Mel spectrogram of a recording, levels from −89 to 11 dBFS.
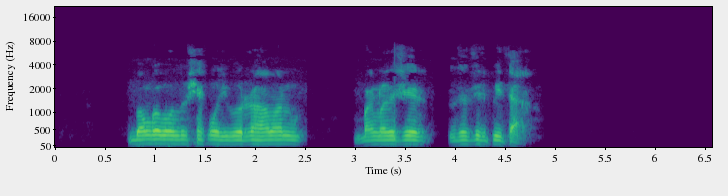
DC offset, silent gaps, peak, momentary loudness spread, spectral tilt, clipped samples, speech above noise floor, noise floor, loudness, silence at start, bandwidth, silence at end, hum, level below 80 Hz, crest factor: under 0.1%; none; -2 dBFS; 12 LU; -8 dB/octave; under 0.1%; 74 dB; -90 dBFS; -17 LUFS; 0.75 s; 6.4 kHz; 1.85 s; none; -62 dBFS; 16 dB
